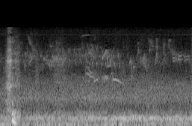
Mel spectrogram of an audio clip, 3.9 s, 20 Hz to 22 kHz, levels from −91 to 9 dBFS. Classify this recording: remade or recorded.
recorded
